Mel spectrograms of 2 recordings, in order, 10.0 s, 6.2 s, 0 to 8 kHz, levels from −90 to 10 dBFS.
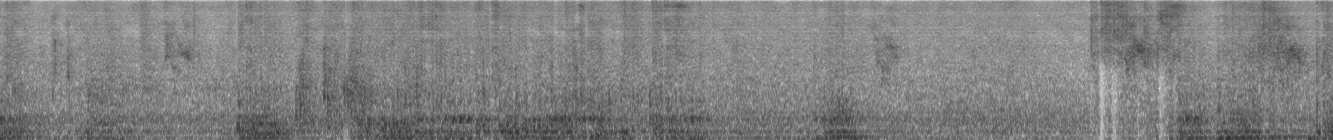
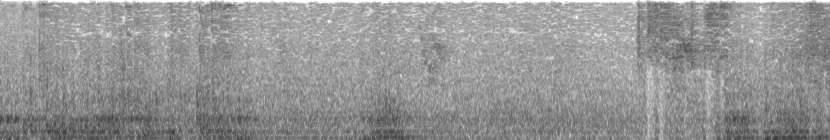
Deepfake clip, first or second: first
